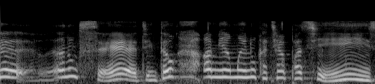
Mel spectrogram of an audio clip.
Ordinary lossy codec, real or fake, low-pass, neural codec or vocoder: none; real; none; none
